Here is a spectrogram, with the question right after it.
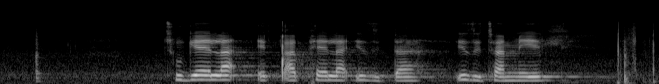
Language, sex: Zulu, female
